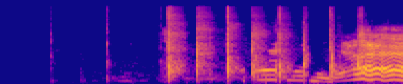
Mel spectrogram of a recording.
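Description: Hand claps, about three a second, starting after a second and a half of silence, then a voice calling out in a long wavering cheer over them near the end.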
